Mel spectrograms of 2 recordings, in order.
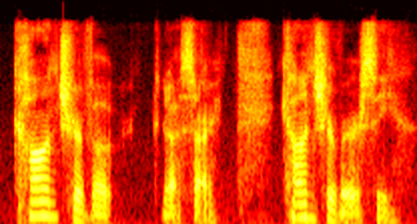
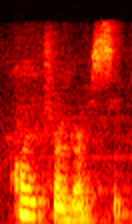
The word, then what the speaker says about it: controversy: this word before, and there are two different pronunciations. The way that you pronounced it is one way to pronounce it, and the way that I pronounce it is another way. I'm not sure how it, like, if it's depending on the region or the dialect, but I say controversy, but you could also say controversy.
